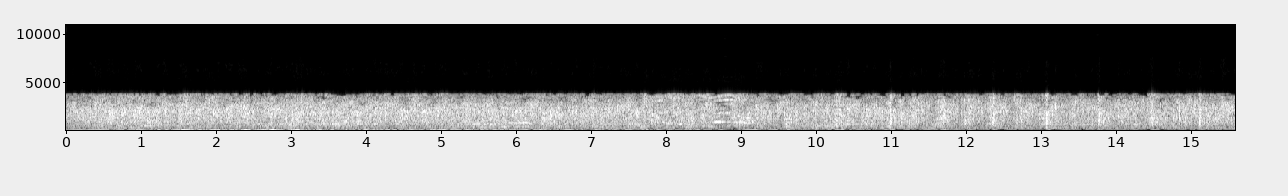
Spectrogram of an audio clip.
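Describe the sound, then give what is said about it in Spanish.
An audience at a church sermon gives long applause to Christ: a continuous, dull wash of many hands clapping holds at a steady level for about fifteen seconds. “Darle un aplauso largo a Cristo, que Él se lo merece. Un aplauso largo en los que cambian eso allá.”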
